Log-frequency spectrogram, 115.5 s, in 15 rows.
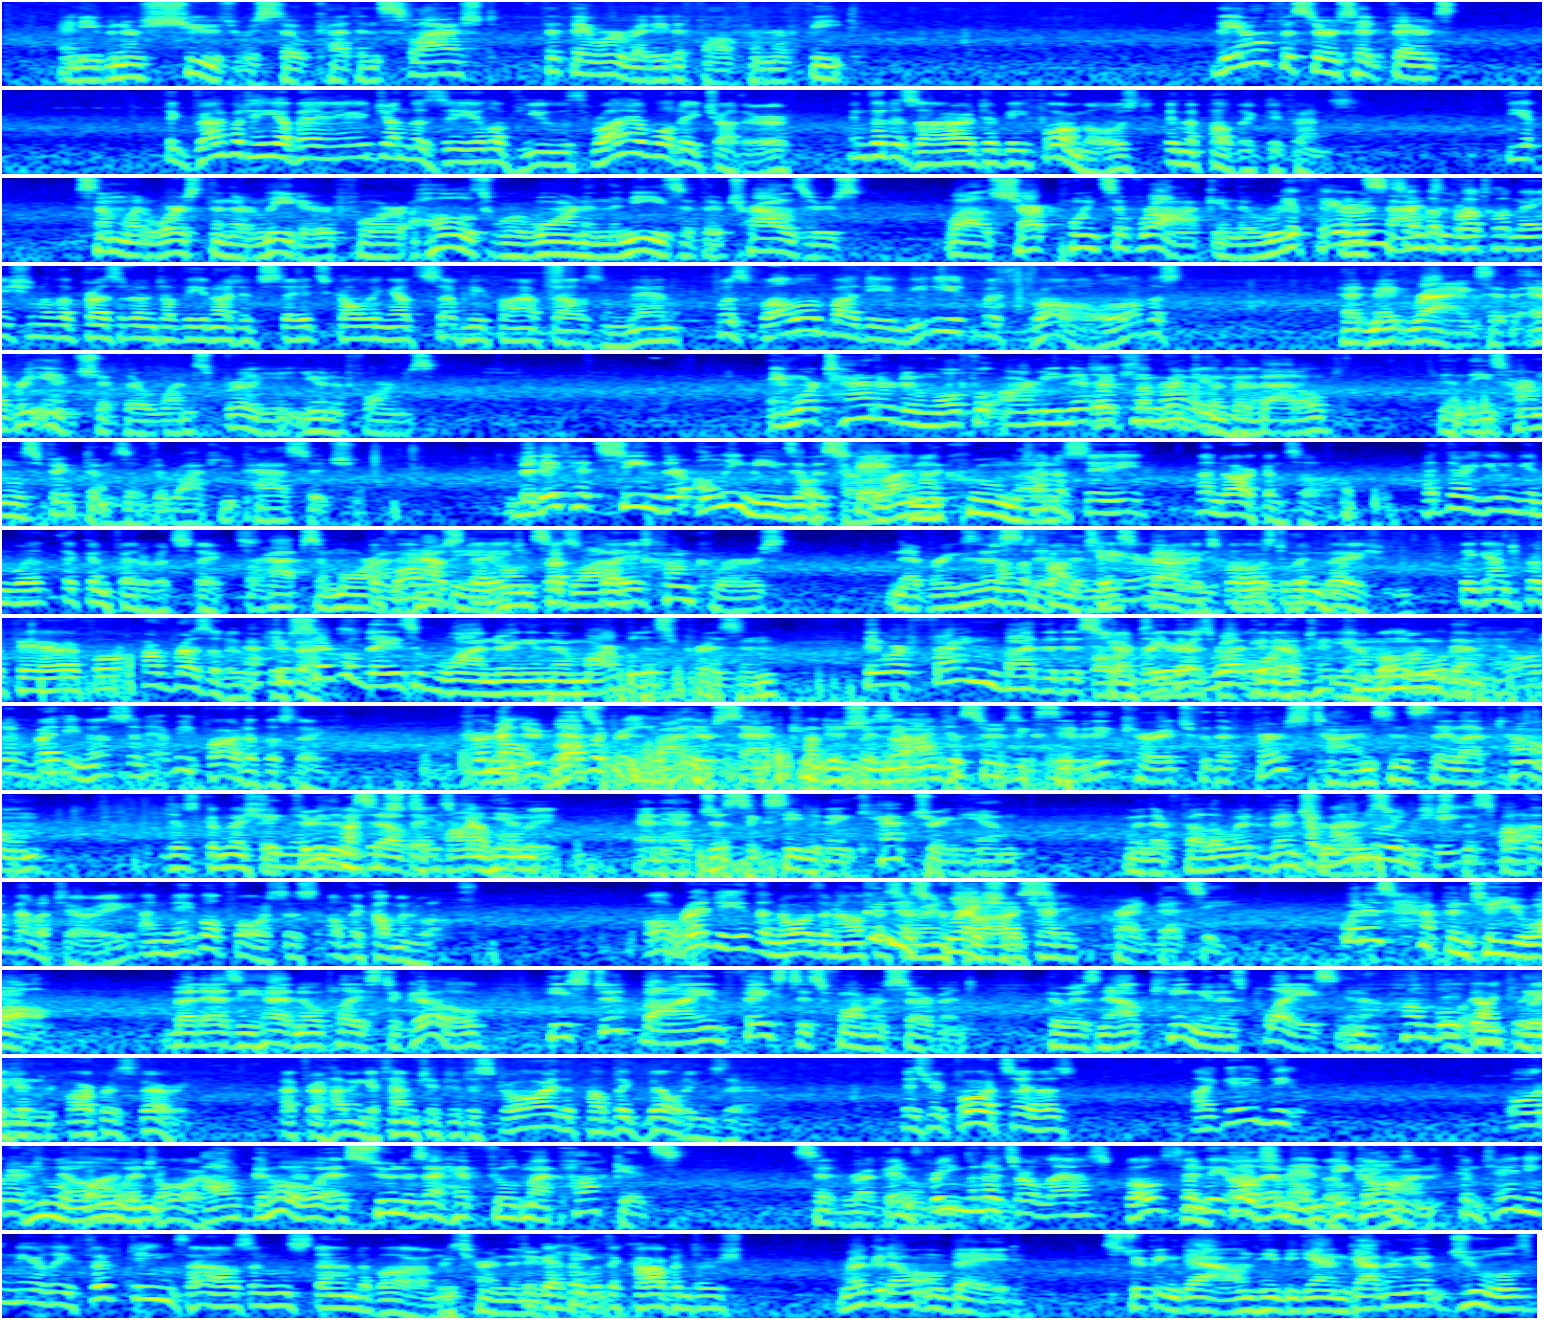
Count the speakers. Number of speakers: two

